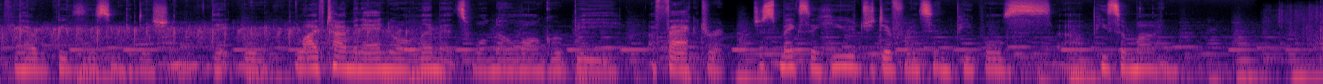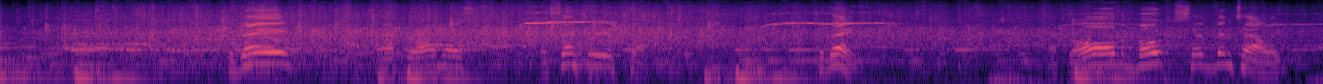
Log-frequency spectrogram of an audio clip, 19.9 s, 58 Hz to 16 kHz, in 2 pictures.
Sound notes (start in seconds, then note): 9.7 clapping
